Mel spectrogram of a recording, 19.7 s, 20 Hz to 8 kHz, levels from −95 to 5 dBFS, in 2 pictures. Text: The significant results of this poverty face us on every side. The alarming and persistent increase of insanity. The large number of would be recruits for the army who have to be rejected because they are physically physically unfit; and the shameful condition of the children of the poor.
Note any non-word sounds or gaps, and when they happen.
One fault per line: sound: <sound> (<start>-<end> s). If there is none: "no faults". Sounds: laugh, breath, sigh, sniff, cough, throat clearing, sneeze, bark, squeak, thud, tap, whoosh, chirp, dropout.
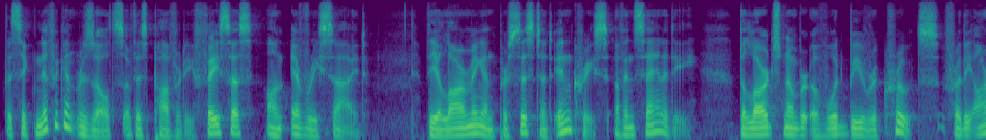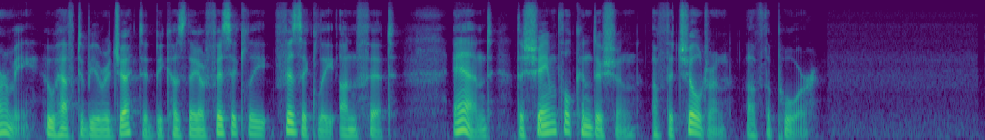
no faults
